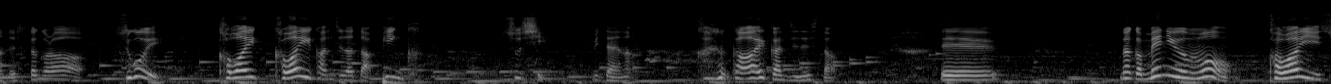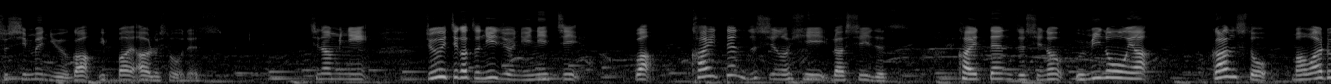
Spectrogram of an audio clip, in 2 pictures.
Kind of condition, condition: setting, live audience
